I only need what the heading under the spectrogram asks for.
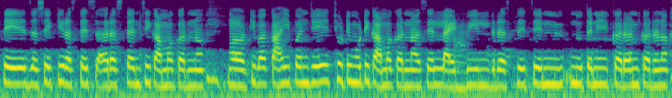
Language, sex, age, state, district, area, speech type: Marathi, female, 18-30, Maharashtra, Solapur, urban, spontaneous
